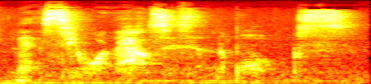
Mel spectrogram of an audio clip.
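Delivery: whispered, secretive; suspense whisper. Acted. Teacher whispering to children about the box.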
